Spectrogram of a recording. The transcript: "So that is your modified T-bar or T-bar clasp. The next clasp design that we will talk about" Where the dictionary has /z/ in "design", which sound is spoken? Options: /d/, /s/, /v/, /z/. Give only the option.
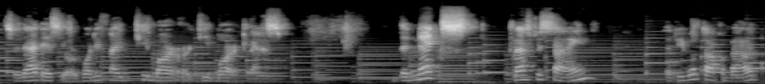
/s/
